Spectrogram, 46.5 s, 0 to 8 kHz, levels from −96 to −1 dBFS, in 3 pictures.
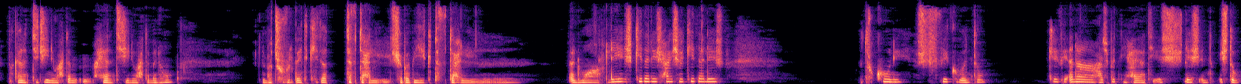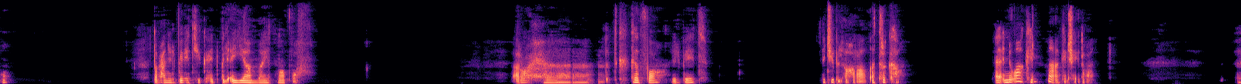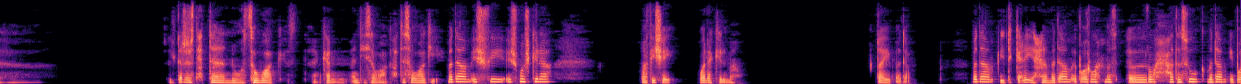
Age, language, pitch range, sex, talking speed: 20-39, Arabic, 185-245 Hz, female, 110 wpm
